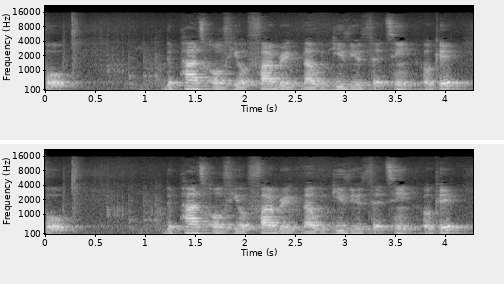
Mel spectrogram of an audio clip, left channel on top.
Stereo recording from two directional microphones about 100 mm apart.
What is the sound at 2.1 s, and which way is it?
Speech, 15° left (ahead or behind).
